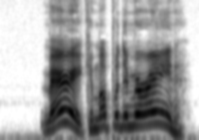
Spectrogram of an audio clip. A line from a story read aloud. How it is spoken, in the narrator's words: cried the tanner, for he too had talked himself into a fume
